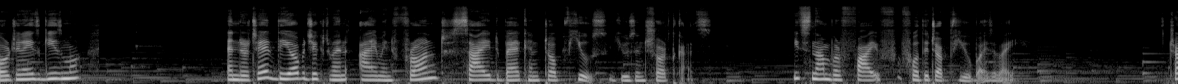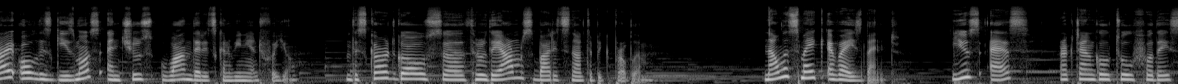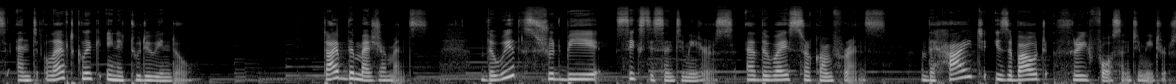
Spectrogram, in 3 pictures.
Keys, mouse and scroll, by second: 4.0 2, 5.0 4, 8.0 5, 10.8 2, 21.9 s, 29.1 6, 29.6 0, 34.3 4.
